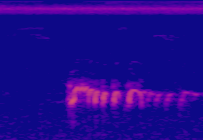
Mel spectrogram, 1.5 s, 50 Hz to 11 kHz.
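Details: Recorded zebra dove cooing used to lure birds into a trap, played on an MP3 player: a stuttering phrase of rapid coo notes that tapers into a long, soft trailing series, over a steady high tone.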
